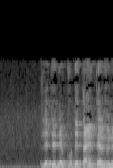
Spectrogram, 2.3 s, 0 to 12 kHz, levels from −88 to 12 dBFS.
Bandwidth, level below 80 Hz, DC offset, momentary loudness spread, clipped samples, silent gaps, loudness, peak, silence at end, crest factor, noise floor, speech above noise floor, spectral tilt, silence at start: 8 kHz; -54 dBFS; under 0.1%; 7 LU; under 0.1%; none; -21 LUFS; -6 dBFS; 0 s; 18 dB; -46 dBFS; 25 dB; -5 dB/octave; 0.05 s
